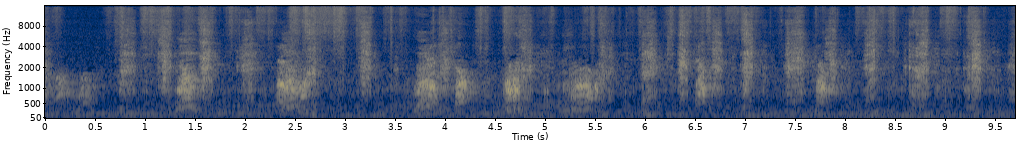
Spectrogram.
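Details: A dog chasing bees in a yard, barking in short sharp bursts about twice a second, some barks fuller and louder than others, with faint background noise throughout.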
